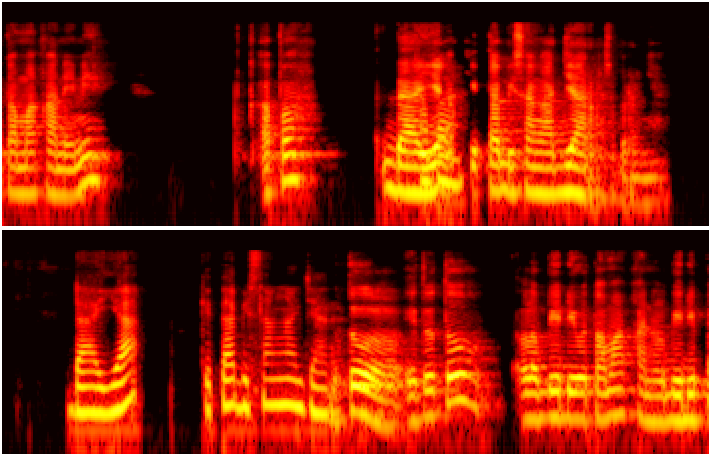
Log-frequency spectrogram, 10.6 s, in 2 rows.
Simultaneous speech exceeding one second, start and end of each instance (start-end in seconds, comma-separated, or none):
none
